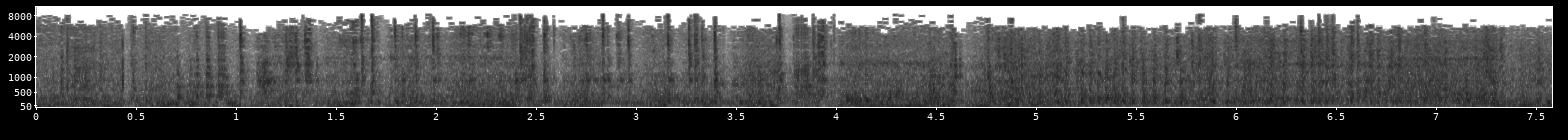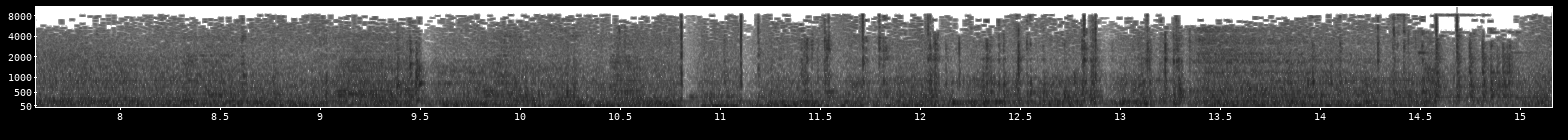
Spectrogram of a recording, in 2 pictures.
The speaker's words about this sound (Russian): Вимкнувся орган і на горі запрацював вентилятор, який працює зверху вентилятор і буде подавати повітря тільки тоді, коли я буду включати регістри. Сам по собі орган не грає.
